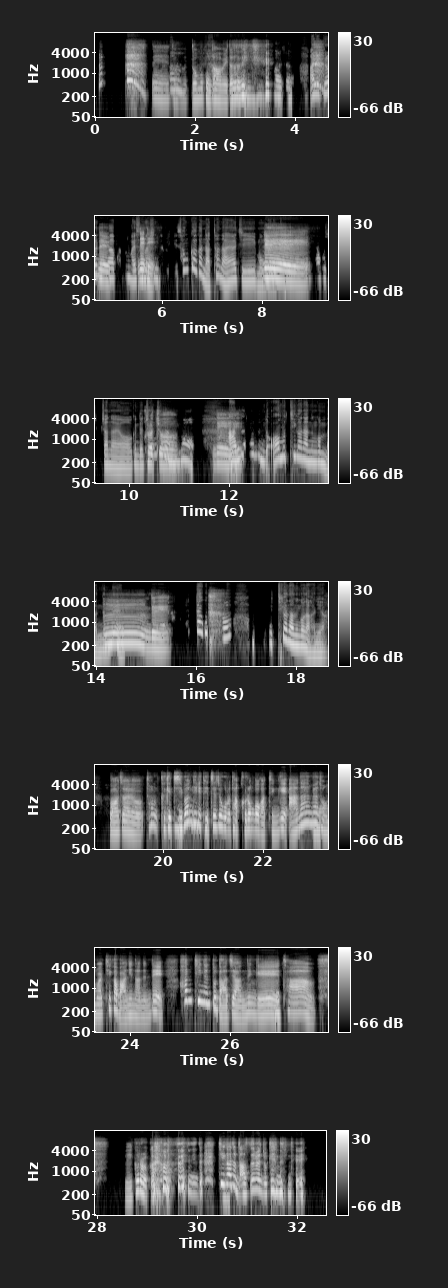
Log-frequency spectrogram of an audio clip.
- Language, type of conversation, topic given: Korean, unstructured, 같이 사는 사람이 청소를 하지 않을 때 어떻게 설득하시겠어요?
- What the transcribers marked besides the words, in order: distorted speech; laughing while speaking: "선생님"; laugh; unintelligible speech; laugh; unintelligible speech; teeth sucking; laughing while speaking: "그럴까요? 아니 진짜"; laughing while speaking: "좋겠는데"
